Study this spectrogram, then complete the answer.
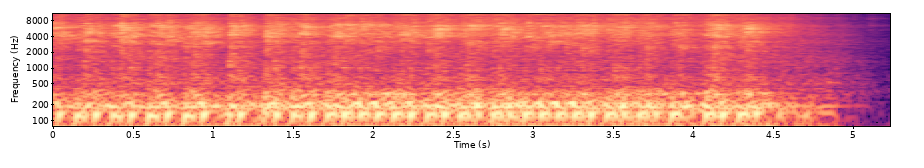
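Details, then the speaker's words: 2007 Harley-Davidson Softail with Screamin' Eagle 110 V-twin, ECM-controlled with crank and cam sensors and two independent coils, after clutch inspection plate reinstalled: even loping idle about three beats a second, no rattle or clunk, then switched off; normal idle. "last thing to do is just fire it up. Make sure it sounds good. Make sure your battery's still full."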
